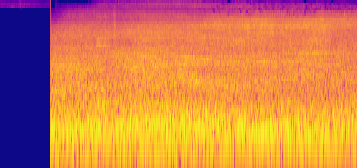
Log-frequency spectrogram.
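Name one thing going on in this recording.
Cars and motorbikes drive past with a steady roar of engines.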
